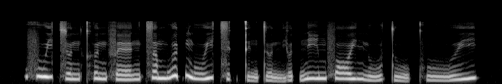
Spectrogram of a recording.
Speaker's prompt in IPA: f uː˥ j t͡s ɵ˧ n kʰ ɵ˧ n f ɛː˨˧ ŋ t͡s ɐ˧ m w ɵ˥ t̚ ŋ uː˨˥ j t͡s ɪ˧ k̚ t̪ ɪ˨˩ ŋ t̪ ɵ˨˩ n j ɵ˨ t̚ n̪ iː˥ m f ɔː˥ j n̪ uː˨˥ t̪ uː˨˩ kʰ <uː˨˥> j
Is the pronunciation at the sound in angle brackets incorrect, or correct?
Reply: correct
